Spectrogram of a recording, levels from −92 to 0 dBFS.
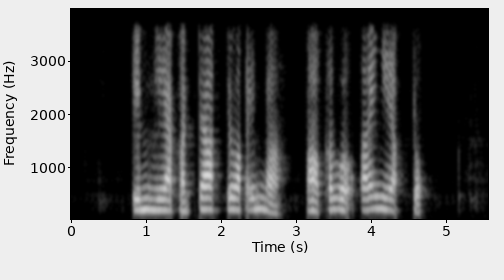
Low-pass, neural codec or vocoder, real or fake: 3.6 kHz; codec, 16 kHz in and 24 kHz out, 0.6 kbps, FireRedTTS-2 codec; fake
